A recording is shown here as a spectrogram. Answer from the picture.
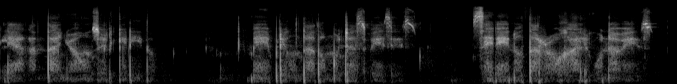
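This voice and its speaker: Whispering at a moderate pace, a woman is heard in a dry, close sound with no echo. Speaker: audiobook reader. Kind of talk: whispered book reading. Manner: whispered.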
